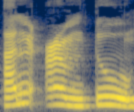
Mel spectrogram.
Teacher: நூனே சாக்கின் வந்திருக்காமா அடுத்ததா ஐன் வந்திருக்கு நமக்கு இங்க இல்ஹாரு உடைய சட்டம் வருது அப்ப நம்ம நூனே சாக்கினை வெளிப்படுத்தி உச்சரிக்கணும்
